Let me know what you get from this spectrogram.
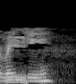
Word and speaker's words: Rakhi: This full moon is a merger of a supermoon and a blue moon in alignment with the Hindu festival of Rakhi Purnima. How does that do? Did I pronounce that correctly? Rakhi, Reiki, right. Maybe. It may be Reiki. Reiki, Rakhi. You say Reiki. – Yeah, Reiki.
